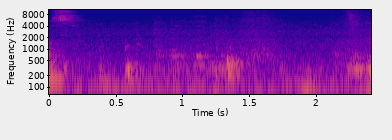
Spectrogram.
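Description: Faint, light rubbing and rustling as a small picture frame is pressed against a wall and adjusted by hand, over a low steady room hum.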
